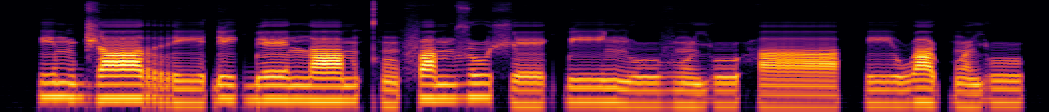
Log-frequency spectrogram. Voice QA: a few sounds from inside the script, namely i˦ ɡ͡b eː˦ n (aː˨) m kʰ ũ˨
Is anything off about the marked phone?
yes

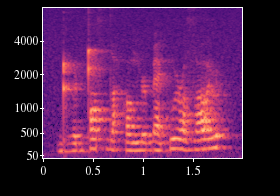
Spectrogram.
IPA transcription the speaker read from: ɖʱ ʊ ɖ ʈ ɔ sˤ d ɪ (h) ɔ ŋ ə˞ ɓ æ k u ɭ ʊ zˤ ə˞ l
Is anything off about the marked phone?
no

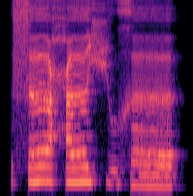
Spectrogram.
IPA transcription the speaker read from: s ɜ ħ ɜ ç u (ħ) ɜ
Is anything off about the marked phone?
yes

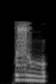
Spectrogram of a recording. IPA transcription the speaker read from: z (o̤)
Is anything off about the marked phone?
no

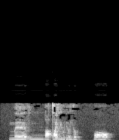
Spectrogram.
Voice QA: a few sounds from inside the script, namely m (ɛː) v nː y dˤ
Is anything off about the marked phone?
no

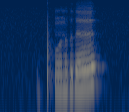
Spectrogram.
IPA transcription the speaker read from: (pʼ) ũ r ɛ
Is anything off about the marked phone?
no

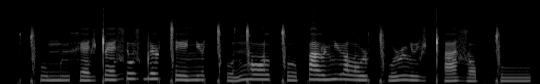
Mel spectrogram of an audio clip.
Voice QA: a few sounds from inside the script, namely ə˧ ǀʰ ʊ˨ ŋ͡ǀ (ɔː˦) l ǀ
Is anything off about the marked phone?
yes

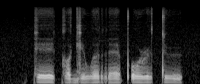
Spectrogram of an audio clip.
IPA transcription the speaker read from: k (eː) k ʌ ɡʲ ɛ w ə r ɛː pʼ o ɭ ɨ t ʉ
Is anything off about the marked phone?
no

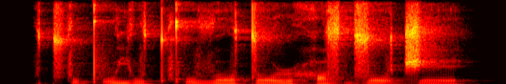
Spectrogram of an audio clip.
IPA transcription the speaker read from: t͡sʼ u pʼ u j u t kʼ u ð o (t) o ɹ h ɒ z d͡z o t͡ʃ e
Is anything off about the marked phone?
no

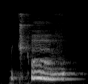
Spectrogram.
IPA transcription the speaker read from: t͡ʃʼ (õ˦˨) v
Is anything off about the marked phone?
no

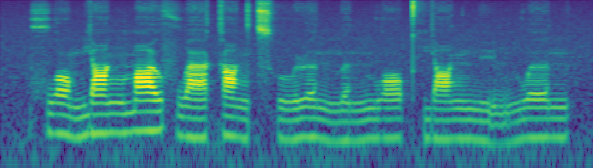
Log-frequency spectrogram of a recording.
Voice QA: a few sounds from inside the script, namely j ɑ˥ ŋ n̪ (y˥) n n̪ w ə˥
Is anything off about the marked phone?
yes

